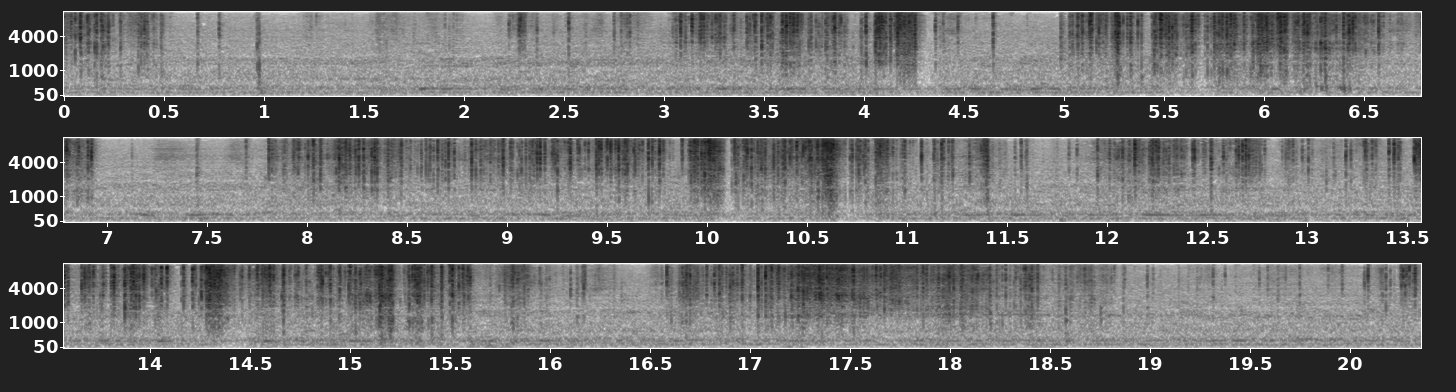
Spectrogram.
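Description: Plastic wrapping on trading-card packs crinkling and tearing in irregular crackly bursts as a card box is opened by hand.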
